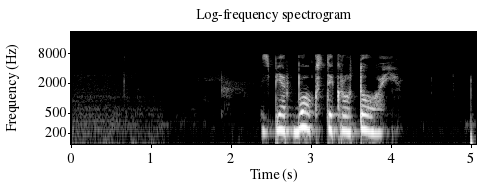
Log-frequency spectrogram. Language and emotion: Russian, positive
